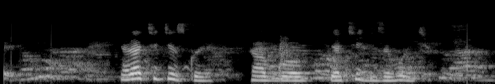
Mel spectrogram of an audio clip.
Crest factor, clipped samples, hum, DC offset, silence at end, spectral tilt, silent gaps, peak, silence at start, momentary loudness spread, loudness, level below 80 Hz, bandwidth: 20 dB; under 0.1%; none; under 0.1%; 0 s; -8 dB/octave; none; -2 dBFS; 0.05 s; 15 LU; -23 LUFS; -64 dBFS; 7.4 kHz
